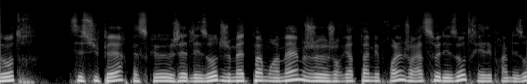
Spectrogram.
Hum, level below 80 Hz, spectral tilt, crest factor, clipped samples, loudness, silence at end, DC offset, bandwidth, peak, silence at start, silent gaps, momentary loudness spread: none; -46 dBFS; -8.5 dB/octave; 12 dB; under 0.1%; -20 LUFS; 0 s; under 0.1%; 9.8 kHz; -6 dBFS; 0 s; none; 6 LU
